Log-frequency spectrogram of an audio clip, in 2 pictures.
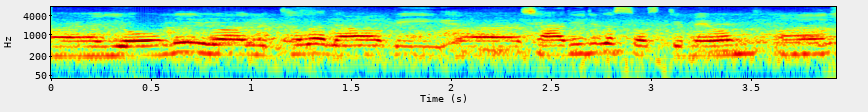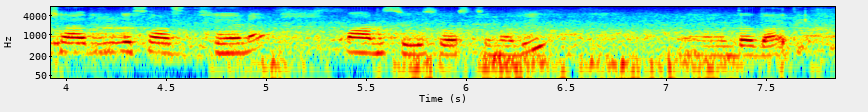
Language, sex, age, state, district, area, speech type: Sanskrit, female, 18-30, Kerala, Thrissur, rural, spontaneous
